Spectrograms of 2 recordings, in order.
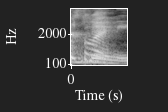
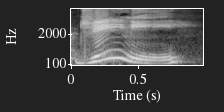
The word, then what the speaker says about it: Jeannie: Why you call her Jenny? Like, you know that is not her name. – Oh. What's her name? What? – Jeannie.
